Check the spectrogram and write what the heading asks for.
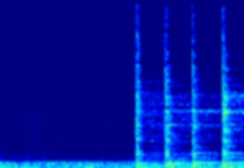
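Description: Steel-string acoustic guitar: low notes ring on for over a second, then a rhythmic strum begins, about three strums a second.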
